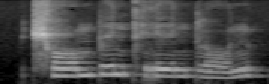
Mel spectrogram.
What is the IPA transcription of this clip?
t͡ɕʰoː˦˥mpi˥˩n kʰri˧n plo˩˦n

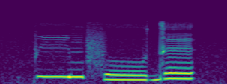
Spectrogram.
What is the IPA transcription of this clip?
piː˦mfoː˨dɛ˦

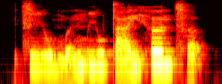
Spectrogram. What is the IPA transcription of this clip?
t͡siː˨w mɵ˨˥nmiː˥w t̪aː˨˥jhœː˥nt͡sʰɐ˨˥p̚

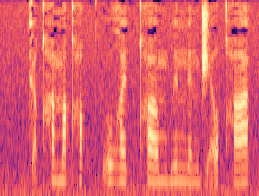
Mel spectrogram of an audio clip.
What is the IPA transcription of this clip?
kʲə̰qʰəma qʰoqkʷʰə̰wʁeːkqʰoː mbɪ ŋend͡ʒɛ̰wqʰa

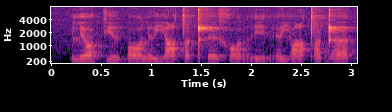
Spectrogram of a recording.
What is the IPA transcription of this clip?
lʲɔ kʲɨ ʔɔlɨ jɐtˤɐ ʈʰɘxɔ rirɘ jɔtˤo ɖɐ

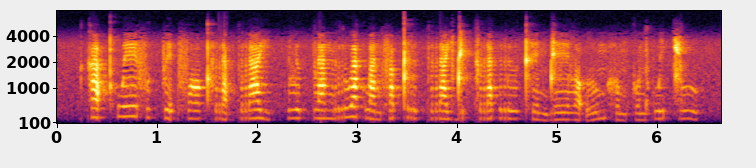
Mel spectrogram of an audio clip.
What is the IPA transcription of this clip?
ka˦˥ʔ kʰweː˥˩ fɯ˦˥k̚fe˨˩ʔfɔː˧ kʰra˨˩k̚pra˥˩j | lɯ˨˩k̚pla˧nru˥˩a̯ kwa˨˩nfa˦˥p̚trɯ˨˩k̚pra˧j di˨˩t̚kra˦˥t̚ rɯː˧kʰe˨˩ndeː˧ lɔ˨˩ʔluː˥˩mho˨˩mko˧n kwi˥˩t̚t͡ɕuː˥˩

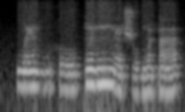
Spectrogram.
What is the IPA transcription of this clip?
wɛ̃˦vu˧hoː˧ kʷɛ̃˦ŋĩ˦ŋɛ̃˨ ʃo˨ɡʷã˧k͡pã˨˦

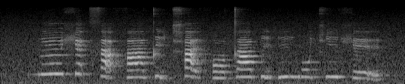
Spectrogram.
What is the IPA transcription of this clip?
be˦ɪ̯ʃɛ˦ʔ sä̰˦˨hä˦ tĩ˦˨t͡ɕʰa̰˦˨ɪ̯hɔ˨tä˦ pĩ˦˨ʔĩ˦bo˦t͡ɕĩ˦ ʃḛ˦˨ɪ̯

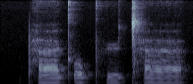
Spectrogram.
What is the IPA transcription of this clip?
pʰækʼo pʰyǀʰæ

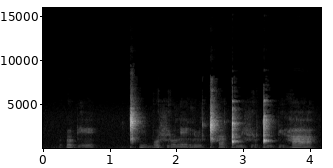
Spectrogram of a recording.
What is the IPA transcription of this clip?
ʔɵ˦˨pʲe˨ | ǁʰi˦˨bo˦ fʲo˧ le˧rʉ˨l ǁʰɐ˧ǃʉ˨ fʲo˨ǃi˨pʲɨ˨ ɦa˦˨

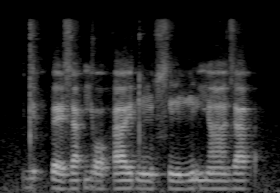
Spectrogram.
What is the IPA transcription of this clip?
dɪ˦ʔpɛ˨zä˦ʔ jɔ˨ha˦ɪ̯dũ˨ sʰĩ˨mĩ˦˨ jã˦zä˦ʔ

